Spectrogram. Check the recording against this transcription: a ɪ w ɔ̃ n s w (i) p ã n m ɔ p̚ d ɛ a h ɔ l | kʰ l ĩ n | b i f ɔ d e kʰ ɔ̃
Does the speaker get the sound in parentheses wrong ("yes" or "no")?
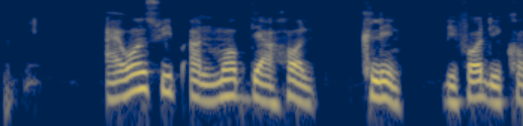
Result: no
